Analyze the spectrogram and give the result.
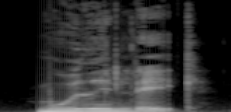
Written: modindlæg

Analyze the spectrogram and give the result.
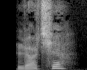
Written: LOGGIAERNES

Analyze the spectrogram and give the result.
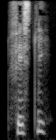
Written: festlig

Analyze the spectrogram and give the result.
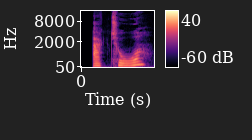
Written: aktor

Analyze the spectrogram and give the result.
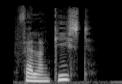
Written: falangist

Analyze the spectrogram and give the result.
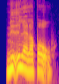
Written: middelalderborg

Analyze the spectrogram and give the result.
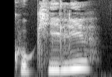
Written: kokille

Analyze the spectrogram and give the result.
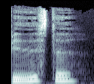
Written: bedested

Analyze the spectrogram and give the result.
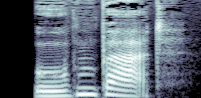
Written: åbenbart

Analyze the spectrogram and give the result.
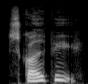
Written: skodby

